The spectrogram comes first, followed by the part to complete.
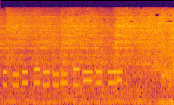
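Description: Flip phone keypad beeps as a text message is typed: a quick run of short two-tone key tones, several a second, stopping near the end.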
